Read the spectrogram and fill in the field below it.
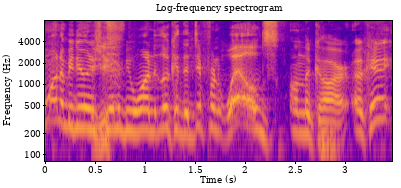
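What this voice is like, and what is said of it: Announcer voice. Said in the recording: “you don't have to talk in your announcer voice all day”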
